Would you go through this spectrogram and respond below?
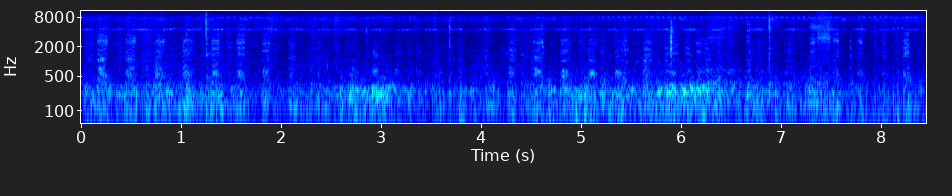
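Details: American Bully, a nine-month-old female, pants steadily while tugging a rope, with rapid airy breaths around four per second and scattered clicks and knocks from the play.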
